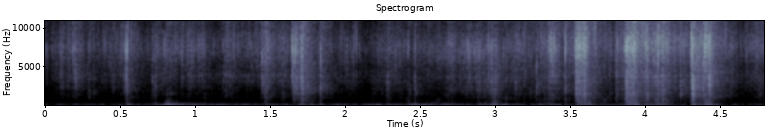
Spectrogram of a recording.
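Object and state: Plastic bubble wrap.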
